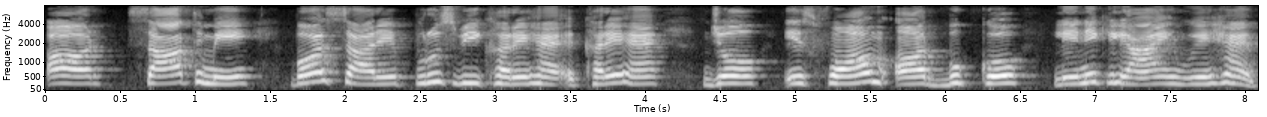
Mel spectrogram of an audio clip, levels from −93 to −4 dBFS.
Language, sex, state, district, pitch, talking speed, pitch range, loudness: Hindi, female, Bihar, Araria, 255 Hz, 170 wpm, 245-270 Hz, -14 LUFS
